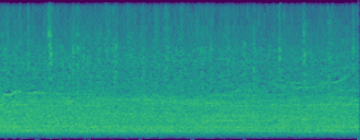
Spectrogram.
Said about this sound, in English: If you thought the crowd was loud before, listen to it now.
